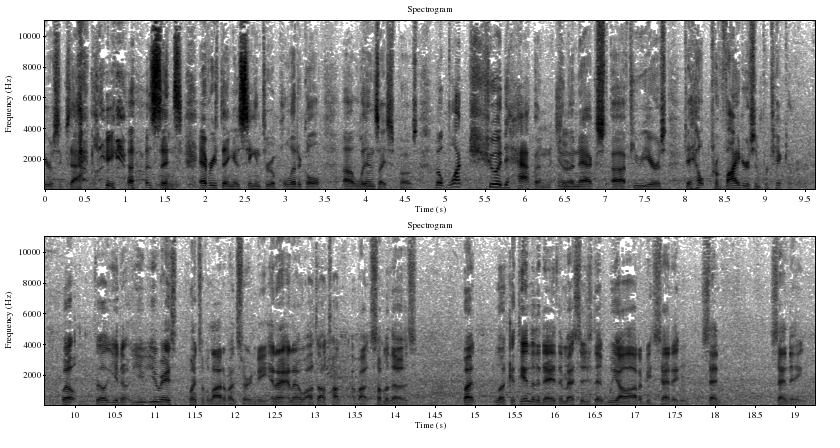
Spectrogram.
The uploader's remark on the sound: LIVE from #HiMSS17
